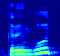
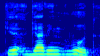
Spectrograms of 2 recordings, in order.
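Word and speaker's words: Gavin Wood: دکتر گرین‌وود، تلفظش گوین‌وود، پیتر چابان یا چابن و رابرت هابرمایر ستن از ایده پردازان و بنیانگذاران اصلی پولکادات هستند.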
